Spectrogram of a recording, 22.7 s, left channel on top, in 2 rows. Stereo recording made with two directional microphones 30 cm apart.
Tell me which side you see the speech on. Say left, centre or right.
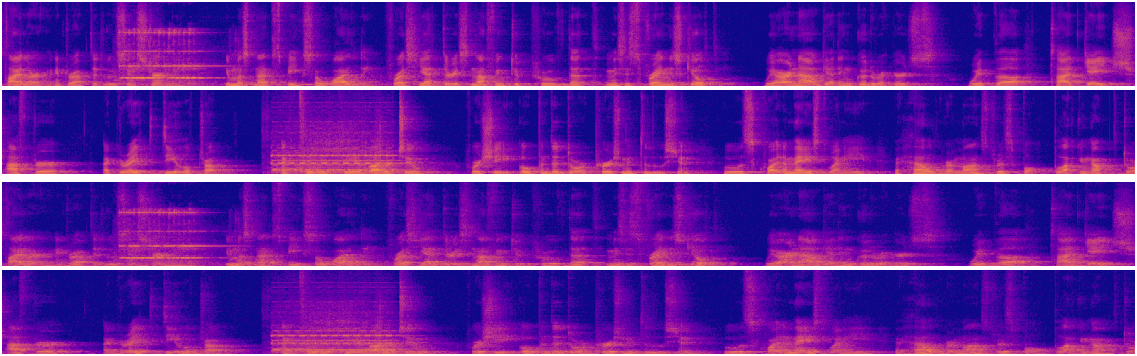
left.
